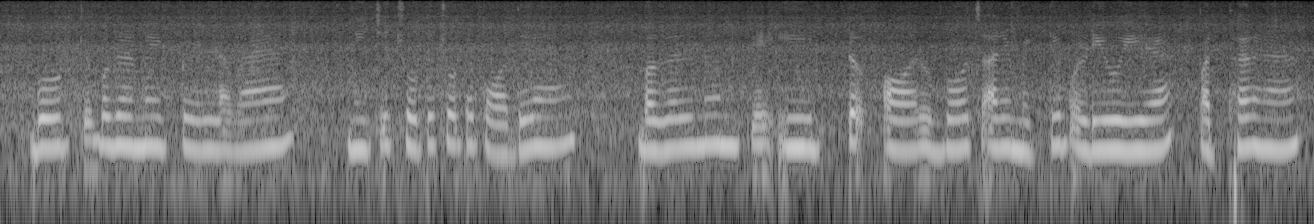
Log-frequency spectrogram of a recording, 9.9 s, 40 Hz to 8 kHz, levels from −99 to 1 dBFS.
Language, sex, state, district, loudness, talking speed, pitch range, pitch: Hindi, female, Bihar, Saran, -29 LUFS, 150 wpm, 230-255 Hz, 245 Hz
